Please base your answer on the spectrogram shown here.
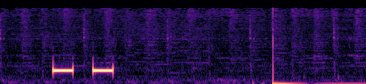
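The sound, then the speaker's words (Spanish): Telephone dialing tones on a phone line: two short, even beeps in quick succession, then a sharp click and a steady tone. “se está atravesando alguien en la comunicación. Le están marcando. Le están marcando exactamente.”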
